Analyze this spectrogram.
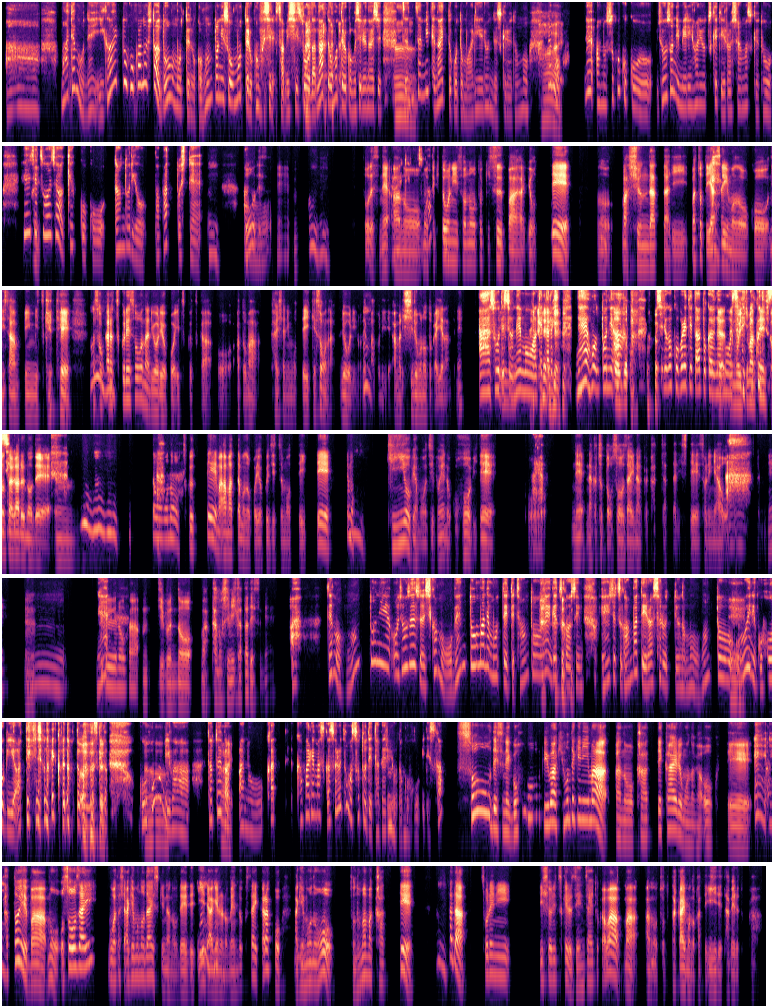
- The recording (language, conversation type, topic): Japanese, podcast, 一人で食事をするとき、どんな工夫をして楽しんでいますか？
- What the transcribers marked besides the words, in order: laugh; tapping; laughing while speaking: "見つけて"; chuckle; laughing while speaking: "そうそう"; other background noise; laughing while speaking: "もう最悪ですよ"; unintelligible speech; laugh; laughing while speaking: "あっていいんじゃないかなと思いますけど"; chuckle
